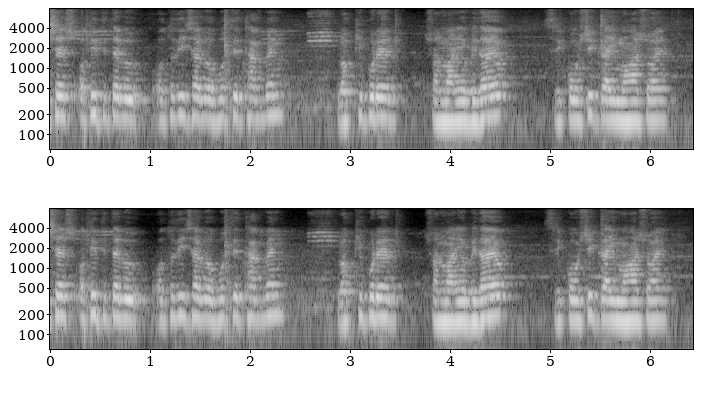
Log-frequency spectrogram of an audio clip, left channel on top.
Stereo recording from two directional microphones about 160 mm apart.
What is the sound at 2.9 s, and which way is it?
A man's voice, 20° left (ahead or behind).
